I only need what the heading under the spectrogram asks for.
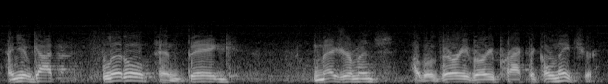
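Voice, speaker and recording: This 1970s film soundtrack features an American executive's scripted sales training lecture, formal and measured, with emphatic phrasing and deliberate pauses. The animated, mid-range voice is a little mellow, heard through dull audio with a little hiss or hum.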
